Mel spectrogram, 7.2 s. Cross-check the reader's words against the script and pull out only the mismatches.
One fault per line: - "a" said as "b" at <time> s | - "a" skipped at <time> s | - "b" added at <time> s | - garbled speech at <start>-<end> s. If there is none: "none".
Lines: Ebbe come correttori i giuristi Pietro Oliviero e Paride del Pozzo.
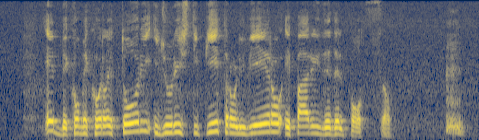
none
